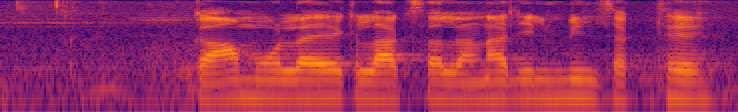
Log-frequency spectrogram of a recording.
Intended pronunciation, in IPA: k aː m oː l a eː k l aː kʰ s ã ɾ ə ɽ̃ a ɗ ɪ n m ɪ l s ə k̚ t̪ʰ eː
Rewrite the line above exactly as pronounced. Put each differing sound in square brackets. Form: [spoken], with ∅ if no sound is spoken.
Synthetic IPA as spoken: k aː m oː l a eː k l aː kʰ s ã [l] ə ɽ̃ a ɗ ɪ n m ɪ l s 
